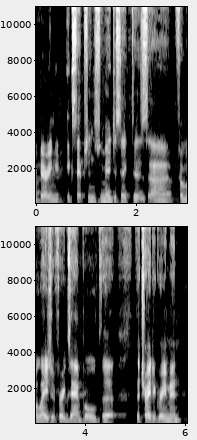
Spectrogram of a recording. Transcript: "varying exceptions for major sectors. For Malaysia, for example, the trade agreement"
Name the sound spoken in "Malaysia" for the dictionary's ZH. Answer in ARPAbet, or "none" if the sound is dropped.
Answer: ZH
